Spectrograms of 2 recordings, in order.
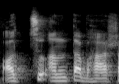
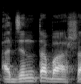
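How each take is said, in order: First: "అచ్చు అంత భాష" with achchu kept apart from anta; unjoined split form. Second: "అజంత భాష" as one fused ajanta; joined sandhi form. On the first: Teacher showing what is hard, "అచ్చు అంత భాష" unjoined. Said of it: "అనడం కష్టంగా ఉంది". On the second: Teacher showing what is easy, "అజంత భాష" joined with j. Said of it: "సులభంగా ఉంది". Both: Shown as a demonstration.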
